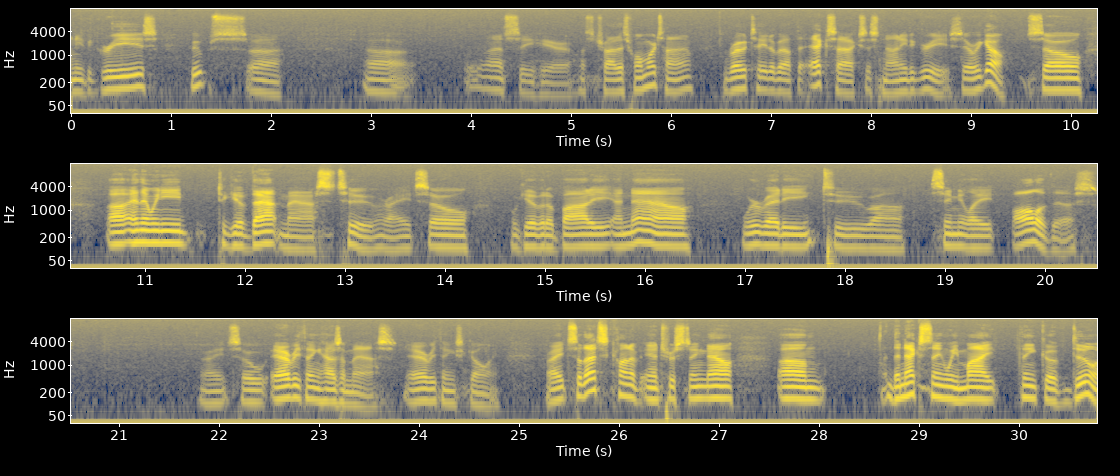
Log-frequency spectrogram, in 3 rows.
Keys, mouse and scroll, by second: 2.6 shift+9, 2.8 shift+Return, 2.8 shift+Escape, 5.5 alt+r, 6.7 r, 7.5 x, 8.3 0, 8.9 Return, 12.5-15.0 right drag, 15.0-16.6 middle drag, 16.8 click, 19.8 click, 21.0 click.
